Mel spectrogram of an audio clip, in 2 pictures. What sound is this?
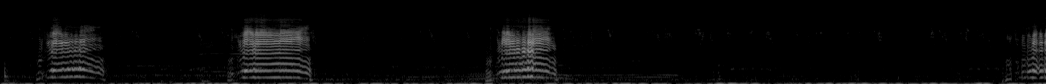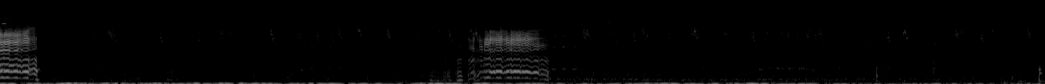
Gout, Korea, Sound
